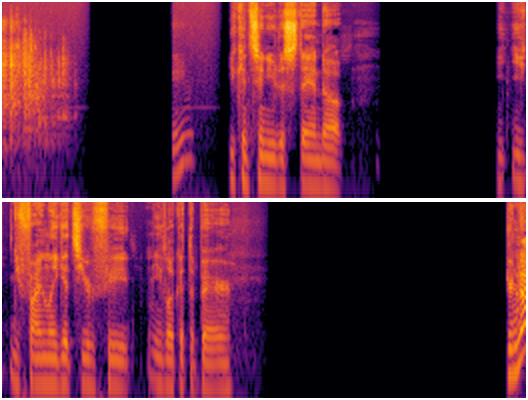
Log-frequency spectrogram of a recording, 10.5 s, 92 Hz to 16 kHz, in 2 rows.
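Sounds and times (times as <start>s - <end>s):
dice rolling across a hard surface: 0.0s - 0.9s
speech: 1.7s - 3.5s, 5.0s - 7.7s, 10.3s - 10.4s.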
